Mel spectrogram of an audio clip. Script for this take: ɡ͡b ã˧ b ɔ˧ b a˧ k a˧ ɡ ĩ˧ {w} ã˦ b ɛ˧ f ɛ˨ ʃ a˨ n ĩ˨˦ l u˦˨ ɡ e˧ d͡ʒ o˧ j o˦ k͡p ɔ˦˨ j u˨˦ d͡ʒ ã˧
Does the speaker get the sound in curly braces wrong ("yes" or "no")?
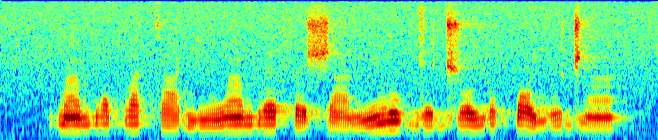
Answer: no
